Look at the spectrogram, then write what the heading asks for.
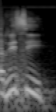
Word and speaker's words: ऋषि: की बात करें तो हम कहते हैं ना ऋषि क्या बोलते हैं ऋषि और देखिए कहते हैं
